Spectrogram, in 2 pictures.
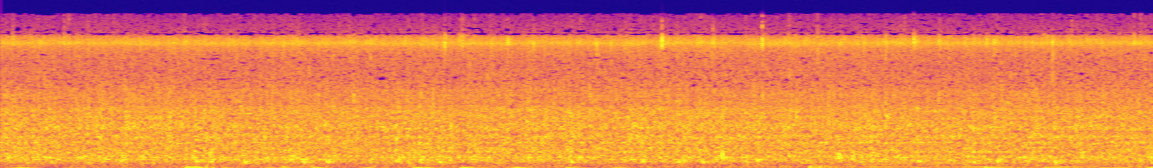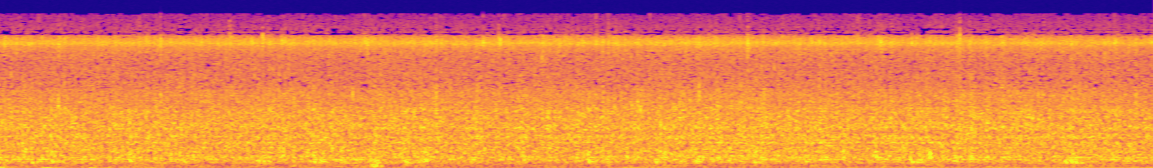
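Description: Steady rain falling, an even hiss with a few scattered louder drip ticks.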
